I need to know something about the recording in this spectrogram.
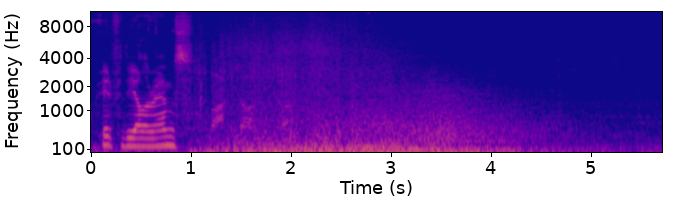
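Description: Heavy guns fire and explode with a deep rumble.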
